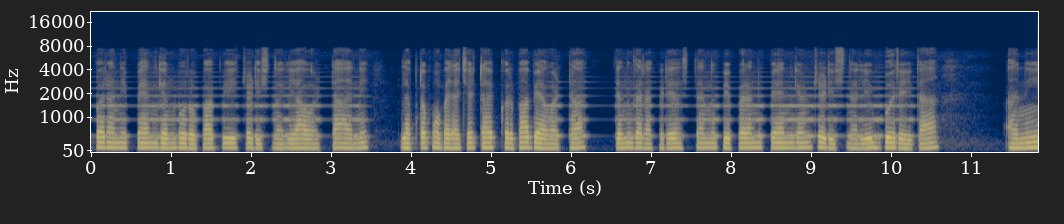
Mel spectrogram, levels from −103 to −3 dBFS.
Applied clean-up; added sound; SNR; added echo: neural mask model RNNoise.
